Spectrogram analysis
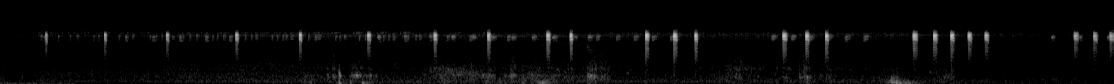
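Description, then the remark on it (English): A southern cricket frog calls with a long run of sharp, high clicks, steady at first, then bunching into quicker clusters, clear against a quiet background with faint low rumbles. “Here's the accent of the southern cricket frog.”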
